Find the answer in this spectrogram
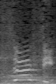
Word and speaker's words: Circe: And I looked it up and it's Cersei.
